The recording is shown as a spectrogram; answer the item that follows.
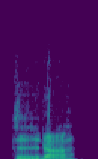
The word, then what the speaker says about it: Styra: So it's pronounced Styra in Swedish, which means pretty much steering or to govern or to steer.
